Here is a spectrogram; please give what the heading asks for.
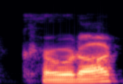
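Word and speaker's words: Krodok: to our audio listeners, uh, yeah, I am Cro, capital K R O D O K. You know, it's pronounced the bird crow and the a dock, you know, a ship dock.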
